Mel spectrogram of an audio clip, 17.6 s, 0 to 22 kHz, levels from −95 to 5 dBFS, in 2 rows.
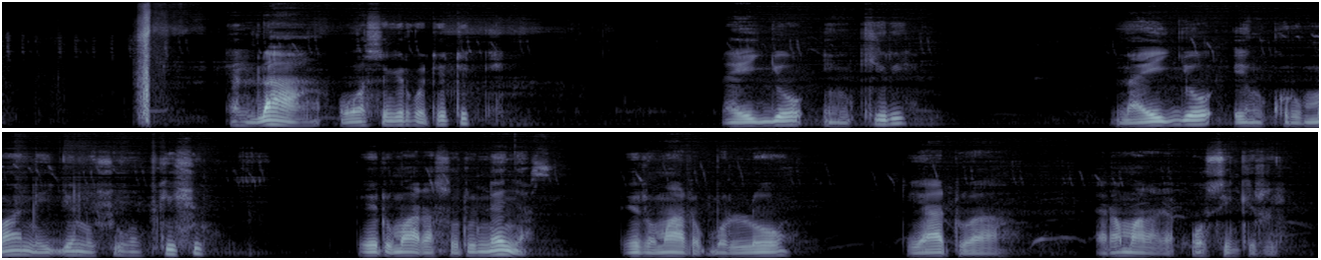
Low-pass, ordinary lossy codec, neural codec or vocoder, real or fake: none; none; none; real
